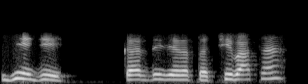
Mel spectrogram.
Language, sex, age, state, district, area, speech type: Urdu, female, 30-45, Bihar, Gaya, urban, conversation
